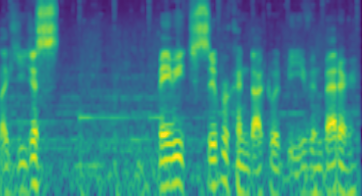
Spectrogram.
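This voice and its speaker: A man's voice: deep voice, normal speed. A man giving casual commentary over a video game as the host of a gaming video. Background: game music.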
